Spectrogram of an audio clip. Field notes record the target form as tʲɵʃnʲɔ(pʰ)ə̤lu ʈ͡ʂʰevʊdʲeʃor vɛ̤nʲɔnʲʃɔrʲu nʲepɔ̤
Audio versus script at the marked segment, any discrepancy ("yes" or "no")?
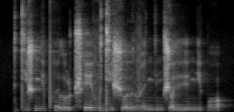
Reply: no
